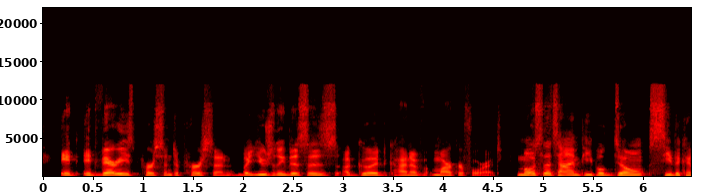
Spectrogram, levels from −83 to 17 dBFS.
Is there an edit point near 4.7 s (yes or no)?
yes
